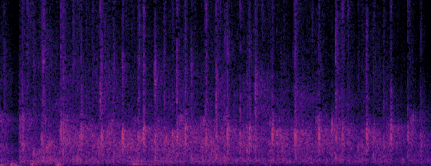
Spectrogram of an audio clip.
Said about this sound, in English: Ladies and gentlemen, a nice warm round of applause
